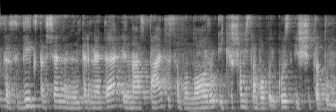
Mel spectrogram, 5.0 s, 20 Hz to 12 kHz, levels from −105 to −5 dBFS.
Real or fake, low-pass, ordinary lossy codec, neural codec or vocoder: real; 7.2 kHz; MP3, 96 kbps; none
